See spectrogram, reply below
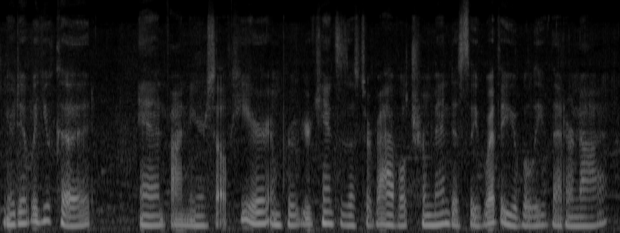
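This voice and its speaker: A woman's voice: sits low, fairly even intonation, fairly quick, vocal fry, a little mellow. A woman playing a confident, streetwise supernatural detective in an audio roleplay, drawling folksy slang in a teasing way. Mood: blunt, knowing.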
